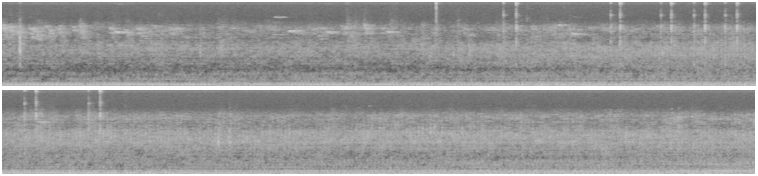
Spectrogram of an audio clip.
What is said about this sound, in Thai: มีแต่เสียงรถไถนาครับ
